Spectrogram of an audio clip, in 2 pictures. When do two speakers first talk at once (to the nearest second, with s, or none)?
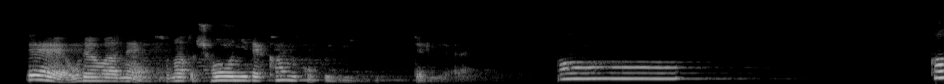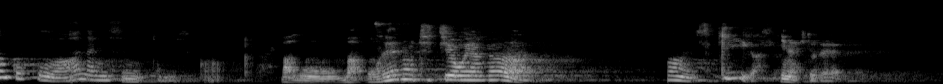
none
